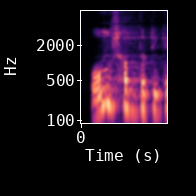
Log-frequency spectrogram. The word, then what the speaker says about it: ওম: ওম শব্দটিকে আপনারা তিনটি ভাগে ভেঙ্গে নিন। ও অ আর ম। ও অ আর ম। ও এর উচ্চারণ নাভি থেকে। অ এর উচ্চারণ গলা থেকে। ম এর উচ্চারণ মাথা থেকে।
